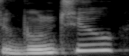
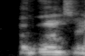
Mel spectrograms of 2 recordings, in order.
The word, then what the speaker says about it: Ubuntu: your papers on this, like, I believe it's pronounced Ubuntu. Ubuntu, yes.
